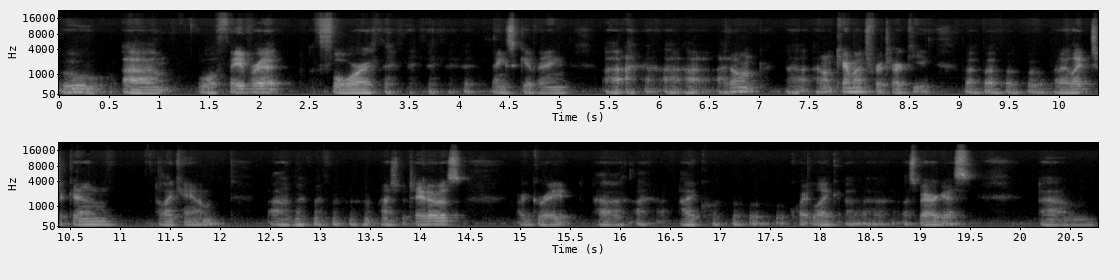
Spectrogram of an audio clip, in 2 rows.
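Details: Adult male speech-language pathologist who stutters; his stuttering is inconsistent, sometimes with words stuck for about 15 seconds; stuttering.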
